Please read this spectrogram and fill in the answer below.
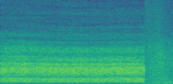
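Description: Handheld butane torch lighter burning with a steady jet hiss as its blue flame heats the bowl of a glass rig, cutting off abruptly shortly before the end.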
